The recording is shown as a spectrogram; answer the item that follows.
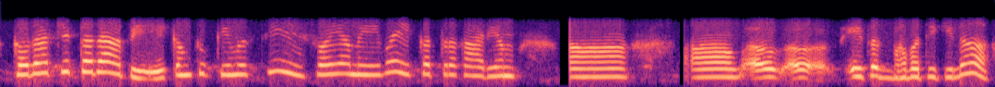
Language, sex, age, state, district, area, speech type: Sanskrit, female, 45-60, Maharashtra, Nashik, rural, conversation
